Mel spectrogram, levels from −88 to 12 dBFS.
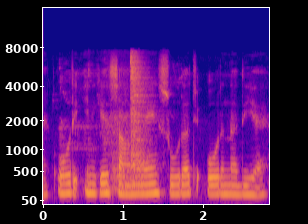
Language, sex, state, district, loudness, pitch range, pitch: Hindi, male, Uttar Pradesh, Shamli, -18 LUFS, 130-140 Hz, 135 Hz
